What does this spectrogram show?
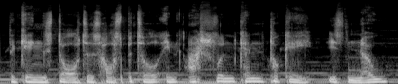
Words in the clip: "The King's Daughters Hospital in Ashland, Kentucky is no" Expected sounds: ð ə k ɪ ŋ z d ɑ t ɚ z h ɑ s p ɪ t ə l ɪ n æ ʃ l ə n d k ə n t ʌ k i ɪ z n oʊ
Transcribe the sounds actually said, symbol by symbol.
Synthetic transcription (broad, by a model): ð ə k ɪ ŋ z d ɑ t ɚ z h ɑ s p ɪ t ə l ɪ n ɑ ʃ l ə n k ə n t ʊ k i ɪ z n oʊ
